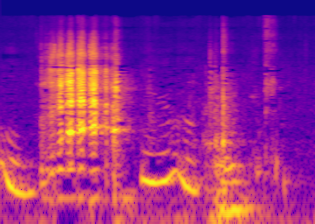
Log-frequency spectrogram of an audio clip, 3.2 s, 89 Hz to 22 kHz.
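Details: Female African pygmy goat, a grand champion doe, calling around 9am on the morning she later kidded triplets, restless and uncomfortable with a full udder; short harmonic bleats, one falling, one wavering, between a louder rough burst, with human voices mixed in.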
